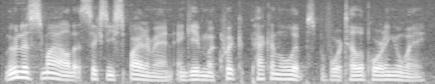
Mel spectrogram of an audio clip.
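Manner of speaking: usual speaking voice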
